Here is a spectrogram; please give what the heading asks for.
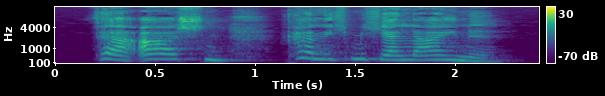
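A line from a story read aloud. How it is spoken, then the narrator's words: Called out. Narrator (German): rief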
